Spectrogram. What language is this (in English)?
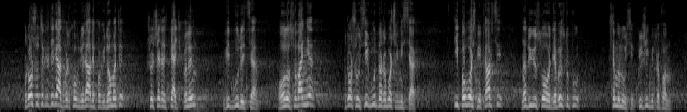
Ukrainian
